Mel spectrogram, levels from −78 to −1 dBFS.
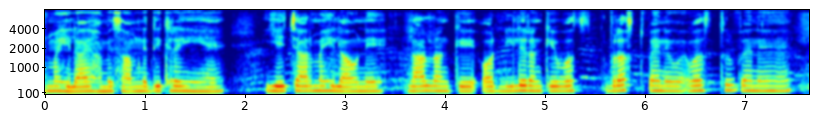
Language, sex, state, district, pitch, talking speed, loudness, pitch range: Hindi, male, Uttar Pradesh, Jyotiba Phule Nagar, 170 Hz, 175 wpm, -20 LUFS, 160-175 Hz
